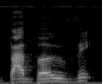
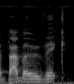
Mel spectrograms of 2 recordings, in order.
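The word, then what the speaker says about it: Babović: is good for versatility stefan babo babovic that's how you say his name yeah babovic what a name uh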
